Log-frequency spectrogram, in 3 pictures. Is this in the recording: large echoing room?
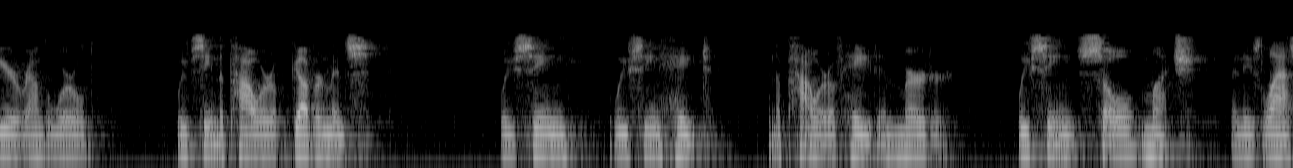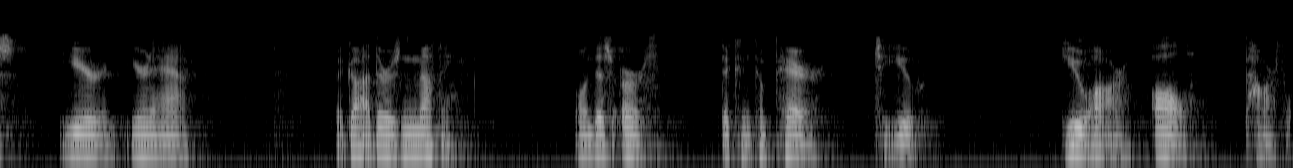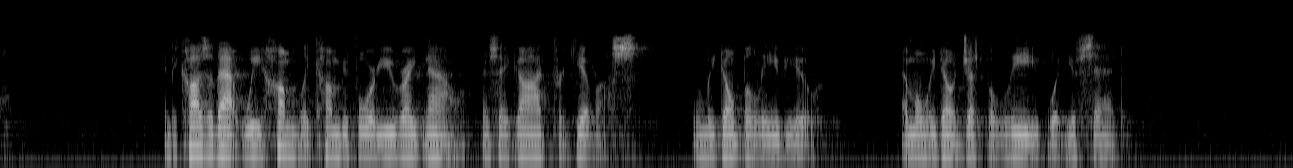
yes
